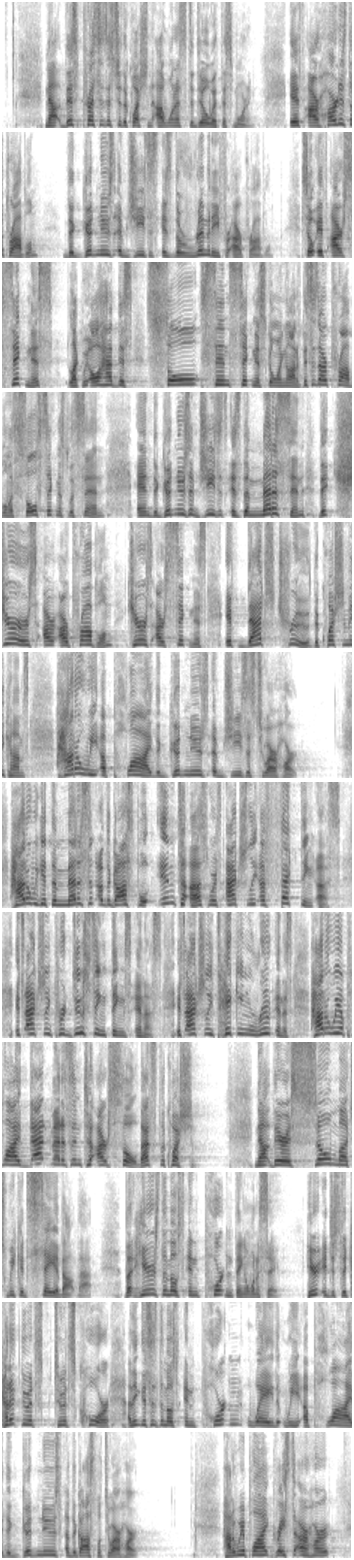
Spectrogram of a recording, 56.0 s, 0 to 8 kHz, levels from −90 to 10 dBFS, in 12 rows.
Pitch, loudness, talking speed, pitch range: 235 Hz, -25 LUFS, 205 wpm, 200-270 Hz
